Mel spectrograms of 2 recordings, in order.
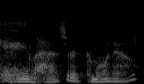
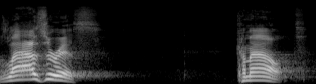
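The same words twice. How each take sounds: First: Soft offhand call, barely voiced; casual quiet call. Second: Loud, high commanding call; yelled command. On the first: Shown as a demonstration. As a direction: toss it off quietly, not a summons. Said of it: "It wasn't like". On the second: Retold or imitated. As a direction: shout the name like an order into the tomb. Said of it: "Like, he yelled".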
